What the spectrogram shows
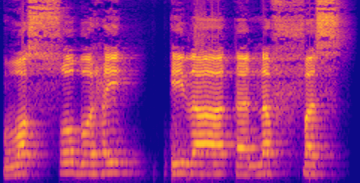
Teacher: واللیل اذا عسعس، والصبح اذا تنفس، واو کو صاد کے ساتھ ملائیں گے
